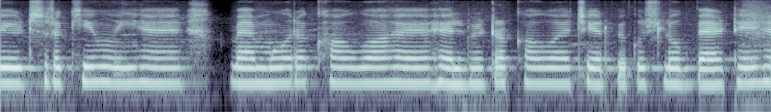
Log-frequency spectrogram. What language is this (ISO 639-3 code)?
hin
